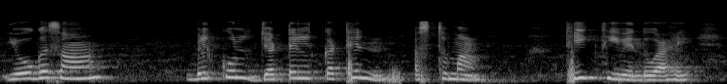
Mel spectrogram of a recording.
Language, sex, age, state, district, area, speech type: Sindhi, female, 45-60, Madhya Pradesh, Katni, urban, spontaneous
